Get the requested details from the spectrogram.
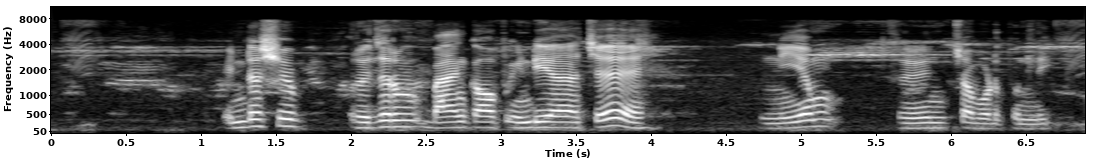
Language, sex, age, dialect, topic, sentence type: Telugu, male, 18-24, Central/Coastal, banking, statement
